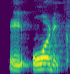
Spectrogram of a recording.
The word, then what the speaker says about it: aortic: word at the end it's aortic so the or you need to you know Raise Your Voice rate your you need to um put your intonation there so aortic vowel so with the aortic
